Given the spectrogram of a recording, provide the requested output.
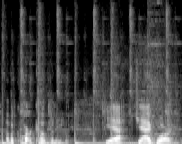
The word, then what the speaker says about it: Jaguar: Jaguar or Jaguar, if you pronounce it as those in the UK, might.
